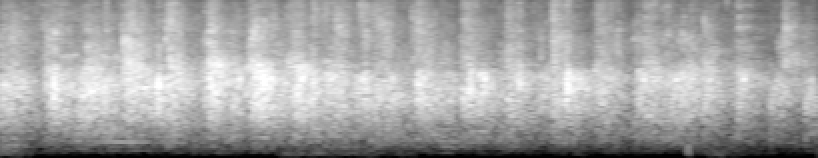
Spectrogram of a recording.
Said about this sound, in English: Would you please give a round of applause for Little Rock Peaceful Palestine for their work?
